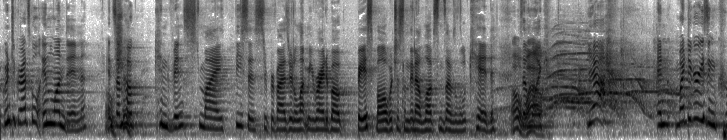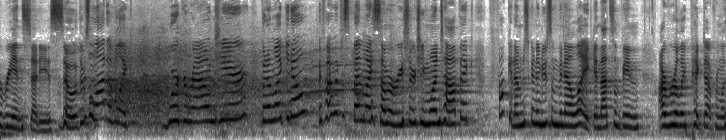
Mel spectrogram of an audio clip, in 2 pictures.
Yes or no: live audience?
yes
